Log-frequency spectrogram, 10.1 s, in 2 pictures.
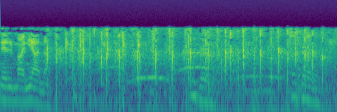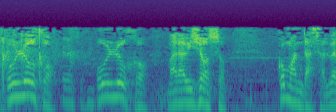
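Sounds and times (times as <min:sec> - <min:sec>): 
speech: 0:00.0 - 0:01.0, 0:02.8 - 0:03.5, 0:04.4 - 0:08.6, 0:09.2 - 0:10.0
loud crowd applause: 0:00.3 - 0:06.2.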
